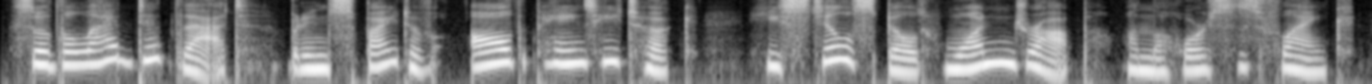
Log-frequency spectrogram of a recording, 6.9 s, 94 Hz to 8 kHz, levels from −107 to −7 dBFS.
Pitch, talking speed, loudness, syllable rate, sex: 240 Hz, 200 wpm, -18 LUFS, 4.1 syllables/s, female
